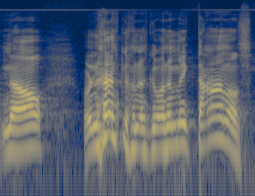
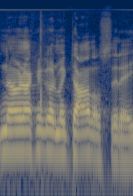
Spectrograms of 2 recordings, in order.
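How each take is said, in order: First: Measured, firmer no from dad; firm refusal. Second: Quick, offhand no from dad; fast, matter-of-fact refusal; brisk refusal. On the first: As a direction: lay down the law to a pestering child. Father's firmer second refusal. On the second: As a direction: brush the request off rapidly. Father's first quick refusal. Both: Retold or imitated.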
